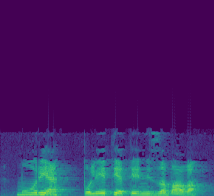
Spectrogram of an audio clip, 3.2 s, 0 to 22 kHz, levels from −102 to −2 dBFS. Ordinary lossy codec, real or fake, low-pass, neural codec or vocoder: AAC, 24 kbps; real; 7.2 kHz; none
